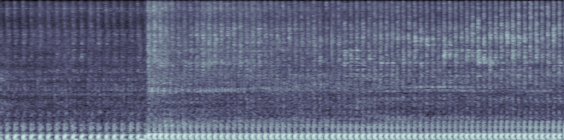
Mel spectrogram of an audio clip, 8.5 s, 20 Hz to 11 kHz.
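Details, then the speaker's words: 2004 Yamaha Wolverine ATV single-cylinder warming up from pretty cold after shifter and exhaust repair and push-button start bypass: steady, even low thump at fast idle settling slightly; sounds way better, normal warm-up idle. "yeah that sounds way better oh my gosh"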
